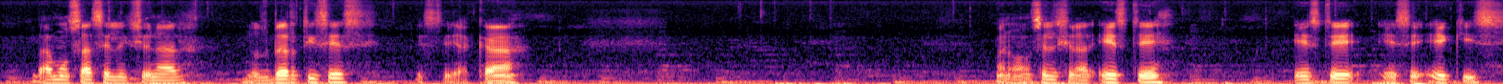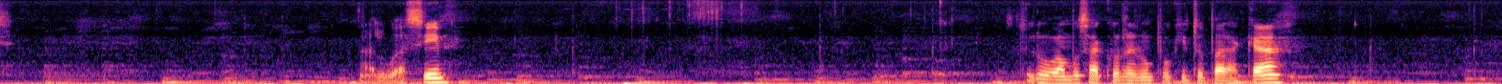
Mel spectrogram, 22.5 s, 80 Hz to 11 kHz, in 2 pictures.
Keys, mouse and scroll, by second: 1.1 1, 2.4 click, 3.6-5.9 drag, 6.1 ctrl+z, 7.5 click, 9.4 shift+click, 10.3 s, 13.6-14.0 scroll down 1, 14.0-15.6 middle drag, 16.0 Tab, 16.8 /, 17.4-18.2 middle drag, 18.5-19.0 scroll down 1, 19.7 click, 21.5-22.4 middle drag.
